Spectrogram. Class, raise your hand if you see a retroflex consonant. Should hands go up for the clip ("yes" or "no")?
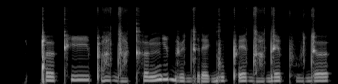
no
